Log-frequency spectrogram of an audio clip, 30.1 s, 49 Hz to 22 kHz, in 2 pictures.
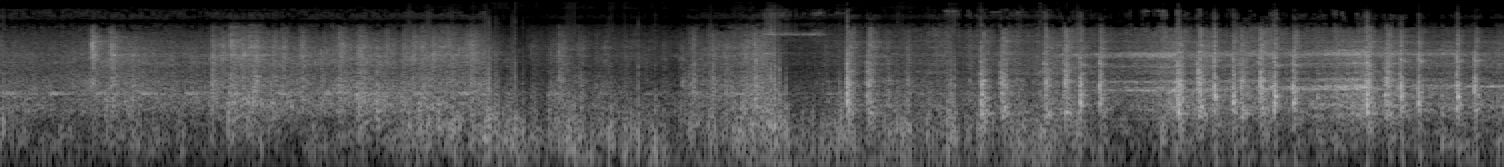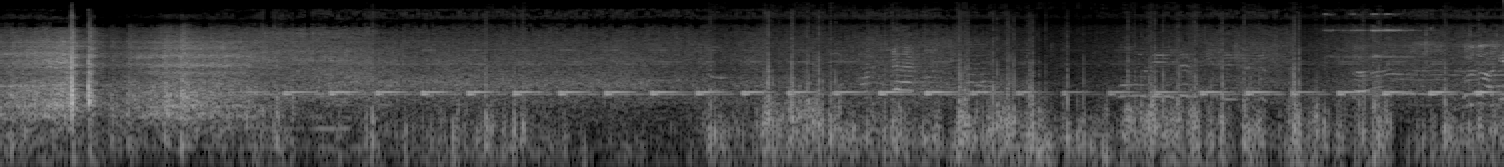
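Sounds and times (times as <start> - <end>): train wheels clicking over rail joints: 0.0 - 20.4
metallic wheel squeal: 7.5 - 8.4, 28.2 - 29.6
level crossing bell dinging: 17.8 - 25.4, 26.1 - 30.0.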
